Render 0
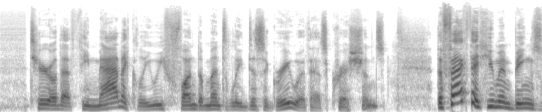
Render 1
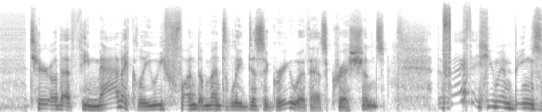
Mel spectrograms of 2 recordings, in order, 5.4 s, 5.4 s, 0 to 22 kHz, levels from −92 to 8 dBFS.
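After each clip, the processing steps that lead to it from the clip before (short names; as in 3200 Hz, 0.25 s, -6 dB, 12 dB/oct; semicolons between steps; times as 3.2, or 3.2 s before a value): negative-ratio compressor -32 dBFS, ratio -0.5; gain -5.5 dB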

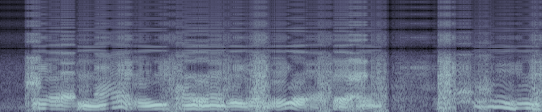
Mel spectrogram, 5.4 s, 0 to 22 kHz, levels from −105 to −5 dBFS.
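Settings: spectral dilation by 0.12 s; sample-and-hold 12×; gain +1.5 dB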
